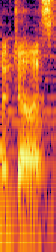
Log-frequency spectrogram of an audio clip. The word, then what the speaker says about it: Angelus: I like to call it Angelus. Angel Ice would also be an acceptable pronunciation.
